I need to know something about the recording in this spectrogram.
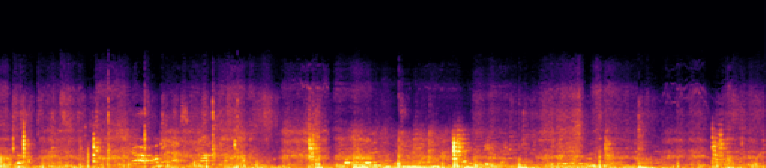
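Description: Indistinct voices of people talking, with footsteps and a few light knocks on the stone paving.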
